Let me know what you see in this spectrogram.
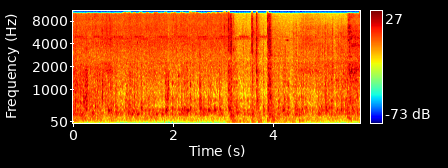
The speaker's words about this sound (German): Tu mir den Gefallen und leg den Riegel vor die Tür. Die Tür ist zwar völlig verwittert, aber wenn dich das beruhigt.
